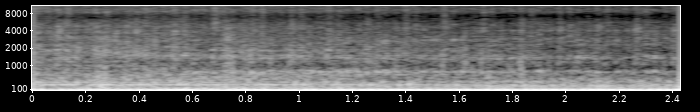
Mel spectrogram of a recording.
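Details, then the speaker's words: Car after O2 sensor replacement, idling about 15 minutes, nearly up to temperature, no engine warning light, manifold smoke gone: low even throb with steady beat, smooth with no knocks or misses; an unidentified mechanical rattle underneath. "oil started to move so she getting up temperature still no sign of engine any engine warning light and um smoking's gone the manifold which is good which sounds really good sounds smooth this all sounds good"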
